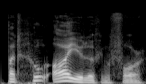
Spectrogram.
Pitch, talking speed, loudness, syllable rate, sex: 105 Hz, 245 wpm, -16 LUFS, 6.0 syllables/s, male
